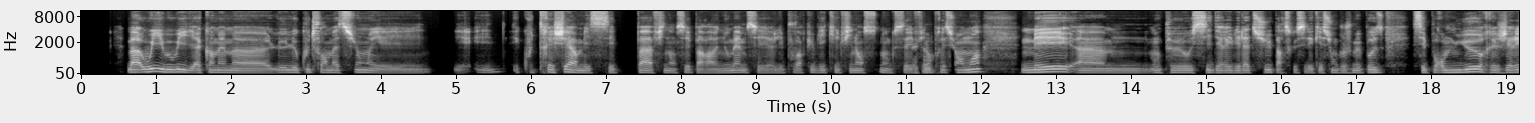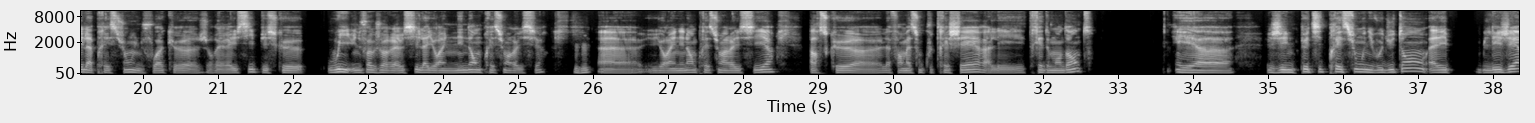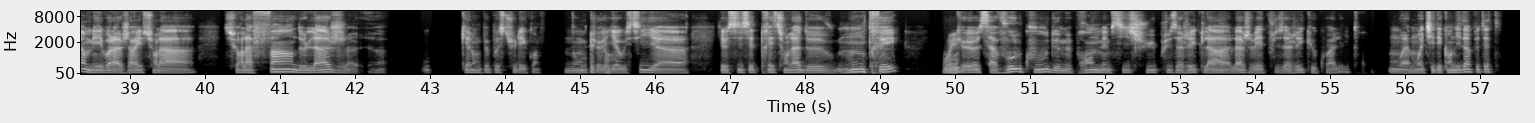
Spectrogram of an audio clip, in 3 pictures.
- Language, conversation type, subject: French, advice, Comment gérer la pression de choisir une carrière stable plutôt que de suivre sa passion ?
- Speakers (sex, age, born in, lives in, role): male, 20-24, France, France, user; male, 25-29, France, France, advisor
- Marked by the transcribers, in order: drawn out: "hem"; stressed: "oui"; stressed: "énorme"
